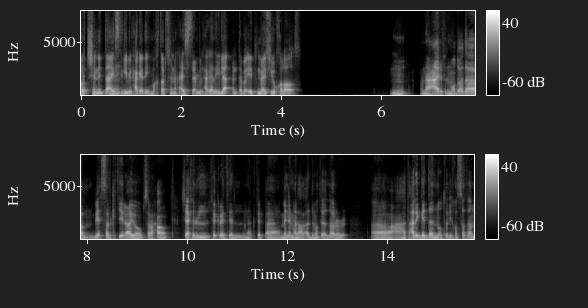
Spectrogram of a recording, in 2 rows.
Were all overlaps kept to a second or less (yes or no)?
yes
